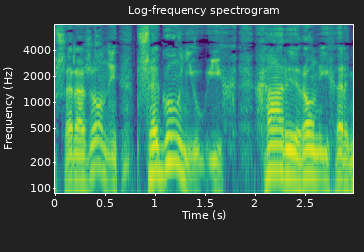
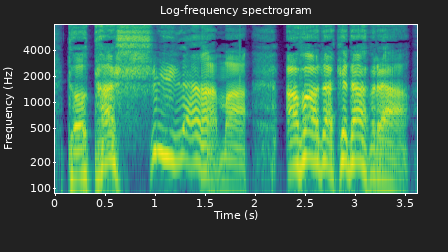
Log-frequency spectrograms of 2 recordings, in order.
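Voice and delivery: higher, louder hostile cry; shouted curse; 7 semitones higher, 4 dB louder, slower than usual. A narrator's reading. Crape firing a curse at Hermiona, shouted. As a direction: hurl it out like an attack. Villain spots enemy, casts killing curse.

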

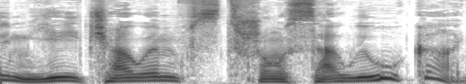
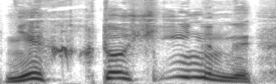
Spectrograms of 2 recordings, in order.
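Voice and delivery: urgent plea; 13 semitones higher, slower than usual. Acted. Harry urges someone else.

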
